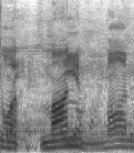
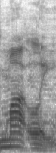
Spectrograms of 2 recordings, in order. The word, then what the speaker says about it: Monley: come together out in monley Oh I thought it was Motley like crew it's Ian monley no I think I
